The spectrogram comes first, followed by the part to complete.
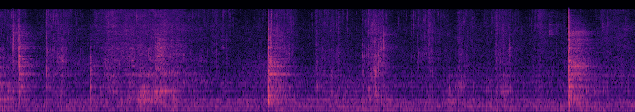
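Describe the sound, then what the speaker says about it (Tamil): Mutton being sautéed in masala in a pan for a bone curry, with a soft, steady sizzle and repeated scraping stir strokes, including a few sharper metallic knocks of the spoon against the pan. "இப்போ நல்லா மட்டனை மசாலில் போட்டு நல்லா வதக்கியாச்சு"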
